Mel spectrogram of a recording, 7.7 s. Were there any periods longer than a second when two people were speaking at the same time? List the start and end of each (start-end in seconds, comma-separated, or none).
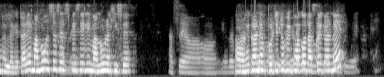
4.8-6.8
